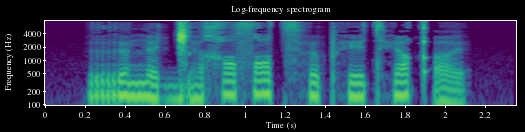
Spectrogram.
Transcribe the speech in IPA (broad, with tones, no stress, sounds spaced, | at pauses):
r ə˦ n ɛ˧ ɡ͡ǁ ɛ˧ χ e˦ sˤ e˦ t͡sʰ ə˦ pʰ e˦ tʰ e˦ qʼ ɛ˨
